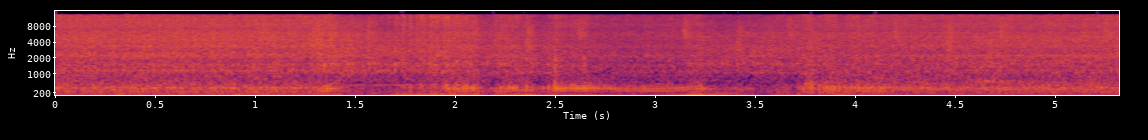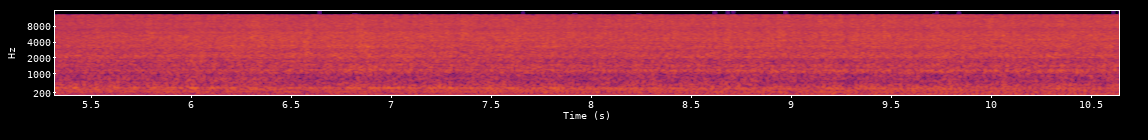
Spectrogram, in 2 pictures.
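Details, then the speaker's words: Ferrari 360 Spider, second start after a temporary vacuum-leak patch: steady fairly fast idle with an uneven stumbling pulse and brief speed waver. Idles up quicker and sputters less, confirming the vacuum leak, but still misfiring; more than two coils suspected. "So, it got up to idle a little faster, it didn't sputter as much, so we know that that vacuum leak is definitely, right, a big problem for it to idle correctly and all that."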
